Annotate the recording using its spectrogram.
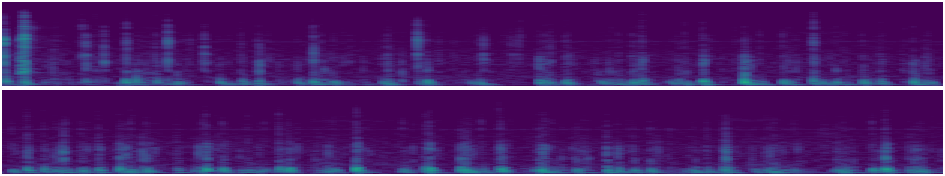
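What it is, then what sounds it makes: Plastic game controller, hollow. Fingertips tap rapidly and continuously on the sides of a hollow, black plastic Xbox One controller shell. Each tap is a short, dry click with a hollow low thump and almost no ring, and the taps run steadily throughout the clip.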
